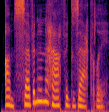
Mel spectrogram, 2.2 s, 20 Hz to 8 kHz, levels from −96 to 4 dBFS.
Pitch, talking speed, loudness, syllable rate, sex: 215 Hz, 165 wpm, -18 LUFS, 4.5 syllables/s, female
